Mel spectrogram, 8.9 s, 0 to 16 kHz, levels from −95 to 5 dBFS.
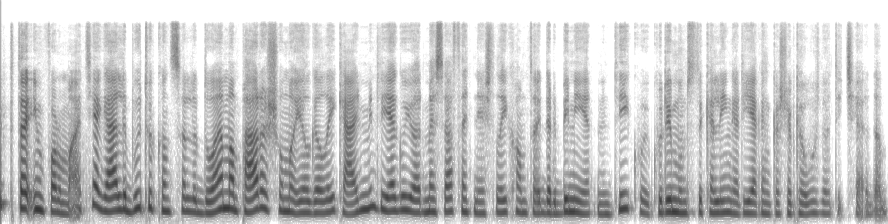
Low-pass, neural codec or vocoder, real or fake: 10.8 kHz; codec, 16 kHz in and 24 kHz out, 0.9 kbps, LongCat-Audio-Codec, four codebook decoder; fake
